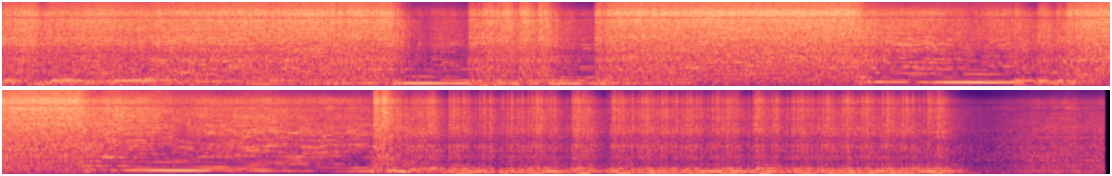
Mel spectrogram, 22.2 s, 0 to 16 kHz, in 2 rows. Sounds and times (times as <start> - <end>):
Accelerating, revving, vroom: 0.0 - 15.4
Car: 0.0 - 22.1
Medium engine (mid frequency): 0.0 - 22.1.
